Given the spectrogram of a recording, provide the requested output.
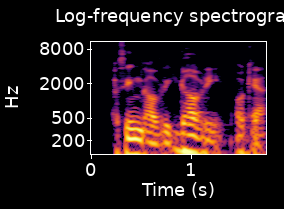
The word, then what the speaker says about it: Aseem Ghavri: Aseem Ghavri. Ghavri. Okay. Yeah. Aseem Ghavri.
